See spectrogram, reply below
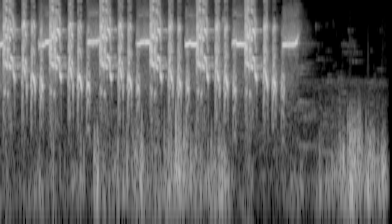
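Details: Grey francolin, known locally as teetar or dakhni teetar, calling loudly: harsh, broadband notes alternate with a clear, high whistle that rises slightly. The phrase repeats rapidly for about four seconds, then stops, leaving faint low background rumble.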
